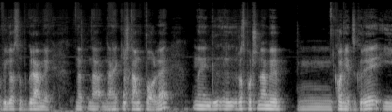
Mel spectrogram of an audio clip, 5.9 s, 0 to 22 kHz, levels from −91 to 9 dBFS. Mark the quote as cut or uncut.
uncut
